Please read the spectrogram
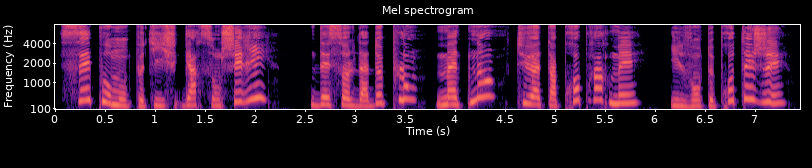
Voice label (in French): french f character; voice demos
